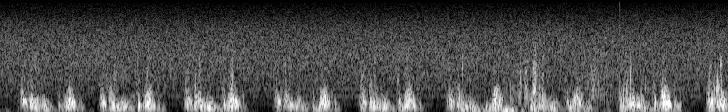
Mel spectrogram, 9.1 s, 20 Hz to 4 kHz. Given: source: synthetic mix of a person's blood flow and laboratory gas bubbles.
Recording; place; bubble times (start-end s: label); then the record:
Doppler ultrasound of blood flow; precordium
0.10-0.15 s: bubbles
From the record:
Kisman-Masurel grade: 111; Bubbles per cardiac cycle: 1 to 2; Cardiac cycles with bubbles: 1 to 10%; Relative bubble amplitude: barely perceptible (0.100 to 0.250); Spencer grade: 1 (occasional bubble signal discernible with the cardiac motion signal, with majority of cardiac periods free of bubbles); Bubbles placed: only in the low amplitude regions of the cardiac cycle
